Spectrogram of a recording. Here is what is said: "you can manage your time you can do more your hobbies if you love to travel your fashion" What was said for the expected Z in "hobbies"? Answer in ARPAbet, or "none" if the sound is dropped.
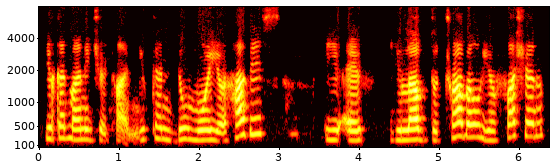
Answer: S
